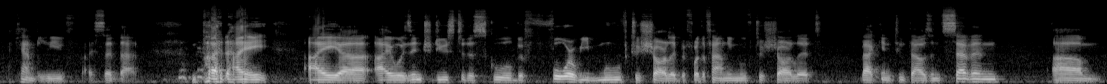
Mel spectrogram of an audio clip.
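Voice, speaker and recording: A middle-aged man from India, a guest being interviewed, talking warmly with many fillers and restarts. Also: low voice, slight background noise. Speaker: guest, school parent and former board member. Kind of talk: conversational interview.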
